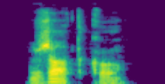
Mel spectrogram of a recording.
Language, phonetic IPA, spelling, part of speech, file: Polish, [ˈʒatkɔ], rzadko, adverb, Pl-rzadko.ogg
